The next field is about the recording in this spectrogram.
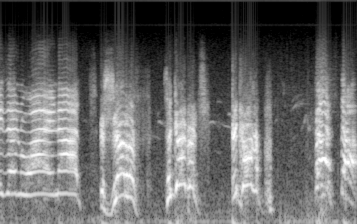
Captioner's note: barking commands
